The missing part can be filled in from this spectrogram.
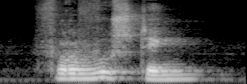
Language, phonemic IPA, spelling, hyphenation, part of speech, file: Dutch, /vərˈʋus.tɪŋ/, verwoesting, ver‧woes‧ting, noun, Nl-verwoesting.ogg
- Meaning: devastation, destruction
